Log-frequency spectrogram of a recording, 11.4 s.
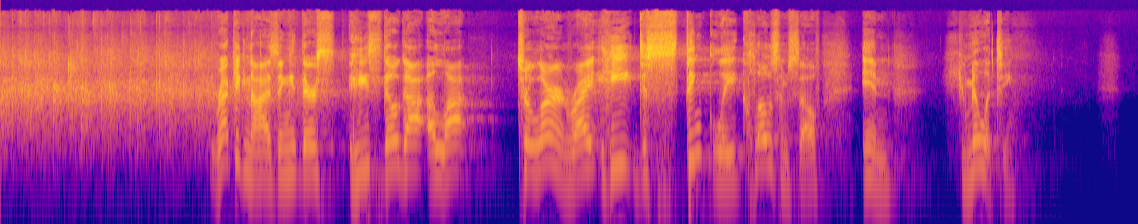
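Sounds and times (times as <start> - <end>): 
crowd applauding: 0.0 - 3.3
speech: 2.1 - 10.2.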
